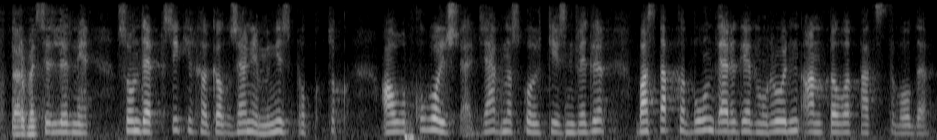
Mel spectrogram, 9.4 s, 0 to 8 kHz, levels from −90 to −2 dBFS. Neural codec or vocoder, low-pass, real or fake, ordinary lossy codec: codec, 16 kHz in and 24 kHz out, 0.6 kbps, FocalCodec, streaming, 4096 codes; 7.2 kHz; fake; Opus, 32 kbps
